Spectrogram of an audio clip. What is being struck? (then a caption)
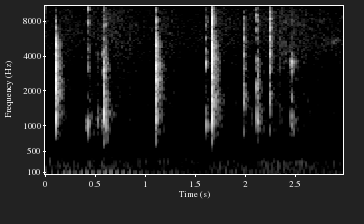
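Plastic game controller. A white Xbox One controller with a hollow plastic body, held in both hands, has its buttons and thumbsticks pressed and clicked by fingertips. About nine short, dry, bright plastic clicks come at an irregular pace over a faint steady low hum. Each click stops almost instantly.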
